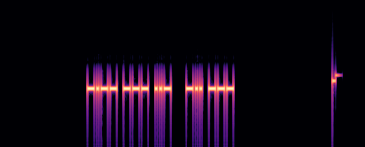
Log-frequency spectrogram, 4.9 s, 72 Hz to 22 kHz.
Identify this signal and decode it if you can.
Morse code, heard as a keyed tone, about 40 wpm, 700 Hz. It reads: YOU DO
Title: Sets of 2 Words 40wpm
